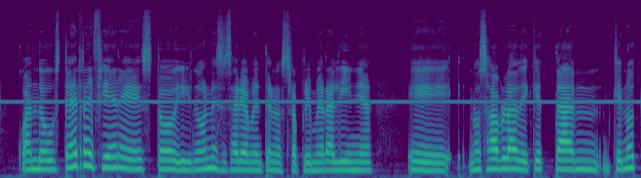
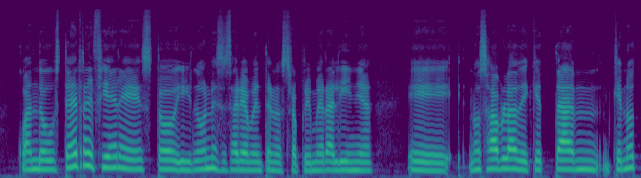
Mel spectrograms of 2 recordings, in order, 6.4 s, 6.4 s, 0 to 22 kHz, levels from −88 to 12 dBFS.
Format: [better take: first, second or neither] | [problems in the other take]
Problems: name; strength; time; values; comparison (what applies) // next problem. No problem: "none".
second | high-pitched whine; noticeable; throughout; 2 kHz, 20 dB below the speech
